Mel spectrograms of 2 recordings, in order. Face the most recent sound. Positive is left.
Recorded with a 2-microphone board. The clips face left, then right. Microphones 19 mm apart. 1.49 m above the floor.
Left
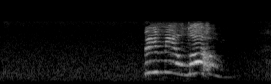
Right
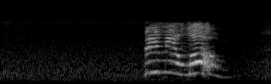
turn(degrees=0)  # may be behind; listen again after turning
